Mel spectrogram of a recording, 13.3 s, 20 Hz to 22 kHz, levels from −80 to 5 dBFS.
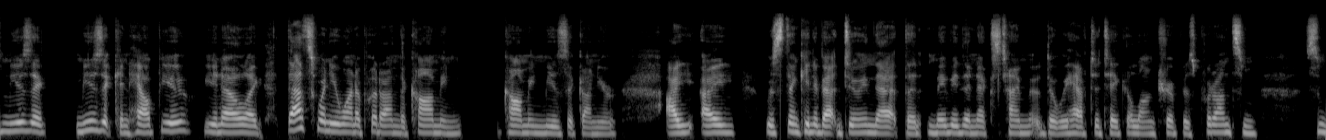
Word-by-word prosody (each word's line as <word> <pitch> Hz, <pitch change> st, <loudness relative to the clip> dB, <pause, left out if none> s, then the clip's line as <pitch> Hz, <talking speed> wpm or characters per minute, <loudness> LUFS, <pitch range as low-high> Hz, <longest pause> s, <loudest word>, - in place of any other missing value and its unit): music 200 Hz, -2 st, -1 dB, 0.3 s
music 220 Hz, +2 st, -1 dB
can 170 Hz, -1 st, -6 dB
help 175 Hz, +1 st, 0 dB
you, 210 Hz, 0 st, -1 dB
you 185 Hz, -2 st, -3 dB
know? 175 Hz, 0 st, +3 dB
Like, 165 Hz, -3 st, -1 dB, 0.2 s
that's 255 Hz, +3 st, +5 dB
when 225 Hz, -3 st, 0 dB
you 195 Hz, -1 st, +2 dB
wanna 180 Hz, -2 st, -2 dB
put 195 Hz, +3 st, -6 dB
on 170 Hz, -1 st, -3 dB
the 150 Hz, -, -8 dB
calming 165 Hz, -2 st, -4 dB, 0.4 s
calming 170 Hz, -1 st, -1 dB
music 155 Hz, -1 st, -4 dB
on 145 Hz, -1 st, -7 dB
your 145 Hz, +1 st, -11 dB, 0.5 s
I 165 Hz, +2 st, +2 dB
I 175 Hz, 0 st, +2 dB, 0.3 s
was 170 Hz, -2 st, +11 dB
thinking 190 Hz, -2 st, -1 dB
about 165 Hz, -2 st, +1 dB
doing 175 Hz, 0 st, +1 dB
that, 155 Hz, -1 st, 0 dB
then 150 Hz, 0 st, -4 dB
maybe 165 Hz, 0 st, -3 dB
the 165 Hz, -1 st, -3 dB
next 160 Hz, -2 st, +2 dB
time, 165 Hz, -1 st, -4 dB
uh, -, -, -9 dB
that 155 Hz, -1 st, -3 dB
we 155 Hz, +1 st, -3 dB
have 155 Hz, -3 st, -1 dB
to 165 Hz, -, -5 dB
take 155 Hz, 0 st, -4 dB
a -, -, -6 dB
long 150 Hz, -2 st, -6 dB
trip 155 Hz, +1 st, -5 dB
is 145 Hz, -3 st, -3 dB
put 185 Hz, -, -6 dB
on 180 Hz, 0 st, -2 dB
some 160 Hz, -2 st, +6 dB, 0.5 s
some 190 Hz, -2 st, +1 dB
170 Hz, 210 wpm, -27 LUFS, 160-185 Hz, 0.5 s, was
